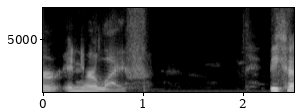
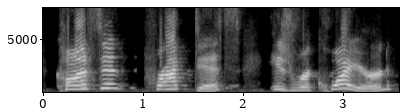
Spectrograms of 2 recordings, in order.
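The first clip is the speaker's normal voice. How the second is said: slow, higher-pitched, emphatic dictation; 5 semitones higher, slower than usual. Real, not acted. Coach dictating a key line for listeners to write down, slow and emphatic. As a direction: spell it out slowly for note-takers.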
